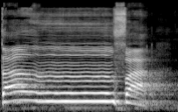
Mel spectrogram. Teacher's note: Baris dua di atas ini disamarkan ke huruf fa lalu disertai dengan dengung dua harakat. Bunyinya tanfa. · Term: ikhfa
